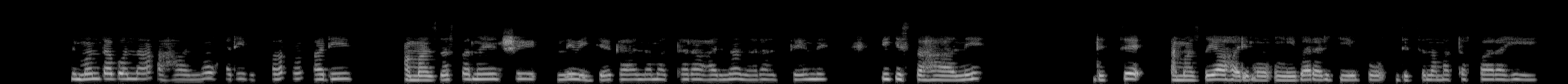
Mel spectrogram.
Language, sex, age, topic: Kinyarwanda, female, 18-24, government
